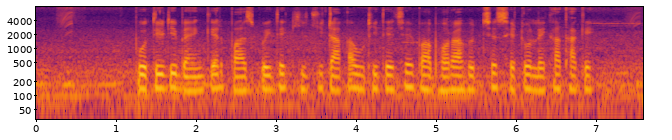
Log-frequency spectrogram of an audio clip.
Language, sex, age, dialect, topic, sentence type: Bengali, male, 18-24, Western, banking, statement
